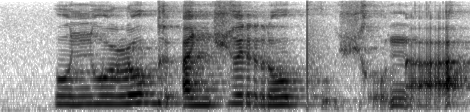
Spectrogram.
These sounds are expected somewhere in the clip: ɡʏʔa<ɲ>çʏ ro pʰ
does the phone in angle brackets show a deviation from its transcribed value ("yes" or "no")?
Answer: no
